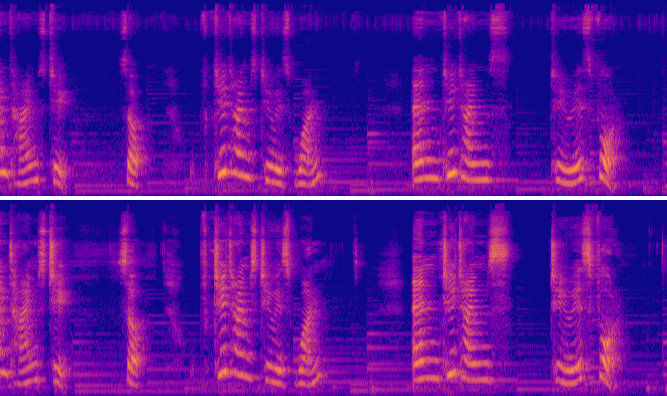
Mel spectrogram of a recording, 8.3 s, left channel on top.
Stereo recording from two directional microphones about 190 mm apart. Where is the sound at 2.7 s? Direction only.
45° left (ahead or behind).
